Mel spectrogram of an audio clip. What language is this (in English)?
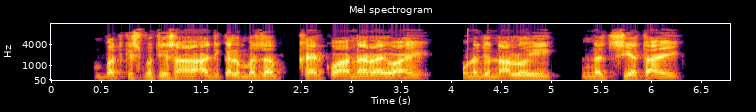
Sindhi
